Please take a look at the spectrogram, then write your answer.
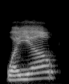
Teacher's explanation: Maka menjadi mad wajib mutasil, panjangnya 4 atau 5, kalau di atas tadi sudah 4, berarti ini 4 ya. Wayar, ada ro sukun sebelumnya fathah, maka dibaca, ro sukunnya dibaca tebal.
